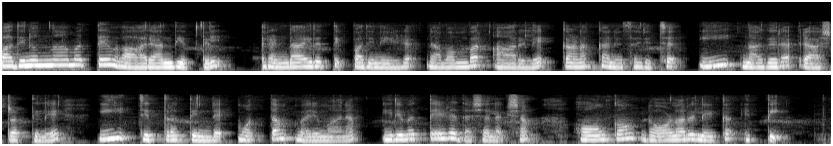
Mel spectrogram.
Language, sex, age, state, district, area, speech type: Malayalam, female, 18-30, Kerala, Thiruvananthapuram, urban, read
